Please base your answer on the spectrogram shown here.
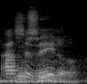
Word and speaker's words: Acevedo: Acevedo. That's what's up. Like, that's how you pronounce that last name.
